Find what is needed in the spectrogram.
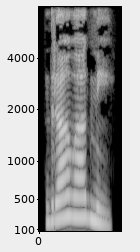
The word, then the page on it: ದ್ರವಾಗ್ನಿ: dravāgni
